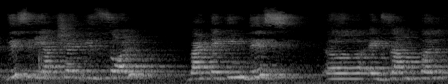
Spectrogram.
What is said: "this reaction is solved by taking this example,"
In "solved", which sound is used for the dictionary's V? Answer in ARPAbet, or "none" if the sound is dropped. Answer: none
